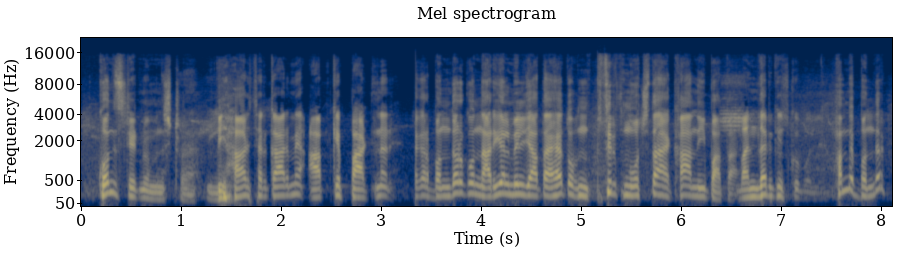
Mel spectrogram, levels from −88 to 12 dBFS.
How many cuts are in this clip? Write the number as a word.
one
